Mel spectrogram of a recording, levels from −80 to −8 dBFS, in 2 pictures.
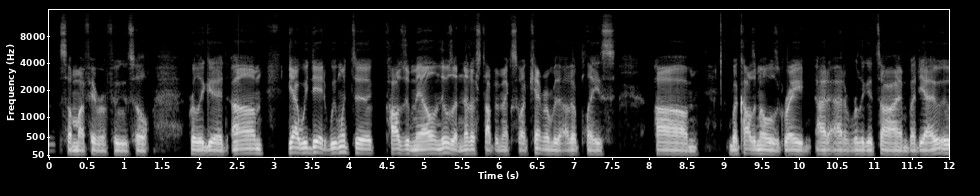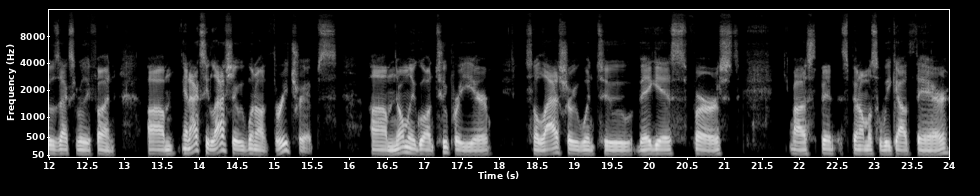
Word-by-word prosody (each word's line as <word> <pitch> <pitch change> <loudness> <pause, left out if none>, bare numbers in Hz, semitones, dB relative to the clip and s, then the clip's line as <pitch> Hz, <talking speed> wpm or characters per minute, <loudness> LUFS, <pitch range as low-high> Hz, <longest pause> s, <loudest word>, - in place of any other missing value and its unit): some - - -2
of - - +2
my 90 -1 +2
favorite 85 -1 -2
foods, 85 -2 -2
so 85 -2 -1 0.6
really 95 -1 +3
good. 90 -2 0
Um, 105 +1 +2 0.3
yeah, 125 -1 +4
we 120 +1 +2
did. 120 -3 +2
We 115 +4 +1
went 130 -1 -1
to 110 -2 +1 0.2
Cozumel, 100 0 +1
and 105 - -1
there 120 - +4
was 115 -4 +2
another 100 +2 +1
stop - - -3
in 90 - -5
Mexico, 90 0 -5
I 85 - -3
can't 110 +4 -2
remember 95 -2 0
the 90 - -3
other 90 +1 -1
place. 90 -2 -4 0.5
Um, 90 -3 +2 0.4
but - - 0
Cozumel 100 -2 +2
was 85 - -1
great. 95 0 +1
I 95 - -1
had 90 - +1
I 90 - -4
had 90 - -1
a - - -4
really 90 +1 -2
good 95 -1 -1
time, 90 -3 +1
but 85 +2 -3
yeah, 90 -1 +2
it - - +4
it 105 - +3
was 105 -1 +1
actually 95 0 -1
really 90 -2 +2
fun. 90 -5 -1 0.4
Um, 95 -1 +1
and 110 - +3
actually, 170 -1 +1
last 175 -2 +3
year - - +3
we 95 - 0
went 100 -1 +1
on 90 -3 -1
3 - - +2
trips. - - -7 0.4
Um, 95 -2 +1
normally 115 0 +3
go 105 0 +2
on 95 -2 0
2 130 -1 -1
per 100 - 0
year. 85 0 0 0.5
So 95 - -1
last 100 +5 +2
year 105 - +3
we 95 - +1
went 95 -1 -1
to 90 -2 0
Vegas 95 +1 +1
first, 90 -5 0 0.7
uh, 95 0 +3
spent 105 +1 -3
spent 105 -2 -1
almost 95 -1 0
a - - -2
week 95 +1 +1
out 90 -2 +1
there. 90 +5 +2
95 Hz, 210 wpm, -23 LUFS, 90-105 Hz, 0.7 s, yeah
